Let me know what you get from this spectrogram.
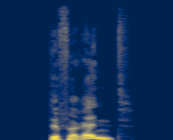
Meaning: different
- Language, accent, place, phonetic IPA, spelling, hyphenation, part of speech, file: German, Germany, Berlin, [dɪfəˈʁɛnt], different, dif‧fe‧rent, adjective, De-different.ogg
